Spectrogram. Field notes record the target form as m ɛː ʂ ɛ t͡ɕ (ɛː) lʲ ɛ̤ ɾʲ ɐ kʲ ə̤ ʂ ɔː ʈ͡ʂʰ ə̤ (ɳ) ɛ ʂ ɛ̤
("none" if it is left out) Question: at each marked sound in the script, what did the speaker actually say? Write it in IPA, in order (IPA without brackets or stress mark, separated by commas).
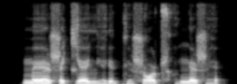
ɛː, ŋ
